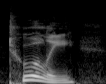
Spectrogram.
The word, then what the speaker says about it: Thule: The bike rack company of the same name goes by Thule.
